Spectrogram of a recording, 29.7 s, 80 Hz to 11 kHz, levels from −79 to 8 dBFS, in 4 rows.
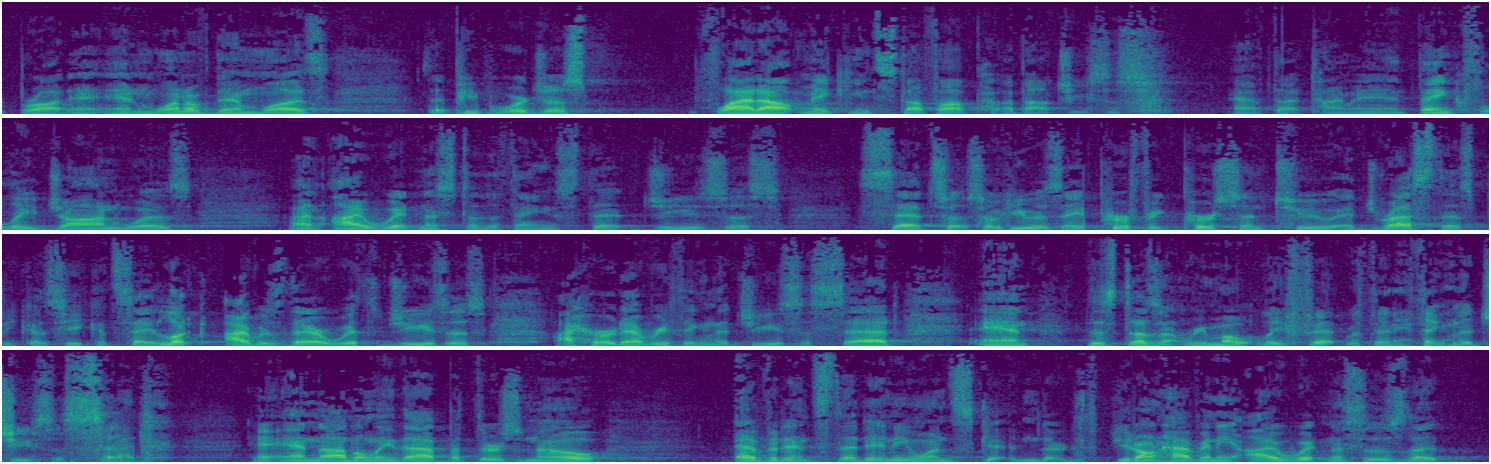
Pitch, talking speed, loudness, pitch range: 120 Hz, 175 wpm, -24 LUFS, 110-135 Hz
